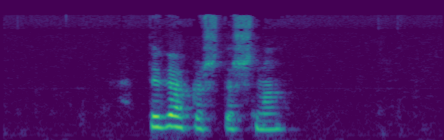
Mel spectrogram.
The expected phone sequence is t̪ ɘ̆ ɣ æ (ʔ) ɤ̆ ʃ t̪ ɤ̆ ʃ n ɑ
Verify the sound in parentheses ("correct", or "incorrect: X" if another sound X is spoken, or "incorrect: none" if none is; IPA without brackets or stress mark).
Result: incorrect: k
